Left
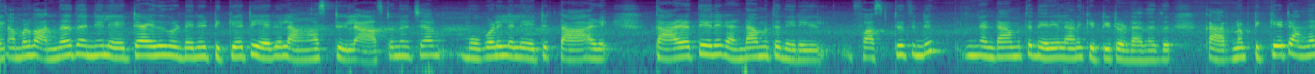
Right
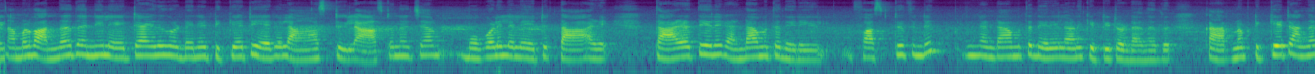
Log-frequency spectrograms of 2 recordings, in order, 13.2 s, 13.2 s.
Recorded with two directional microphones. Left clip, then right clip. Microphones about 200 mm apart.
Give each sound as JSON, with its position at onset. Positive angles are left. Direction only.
{"t": 0.0, "sound": "a woman's voice", "side_deg": 15}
